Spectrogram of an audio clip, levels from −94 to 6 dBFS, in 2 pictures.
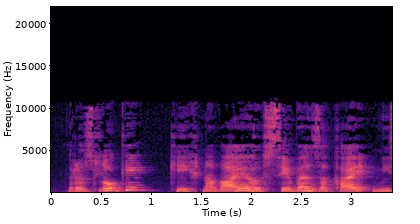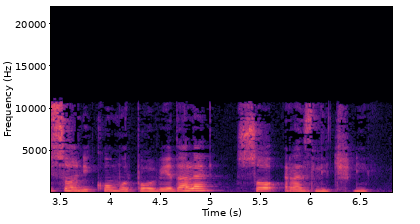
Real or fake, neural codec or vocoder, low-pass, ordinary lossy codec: real; none; 10.8 kHz; MP3, 48 kbps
